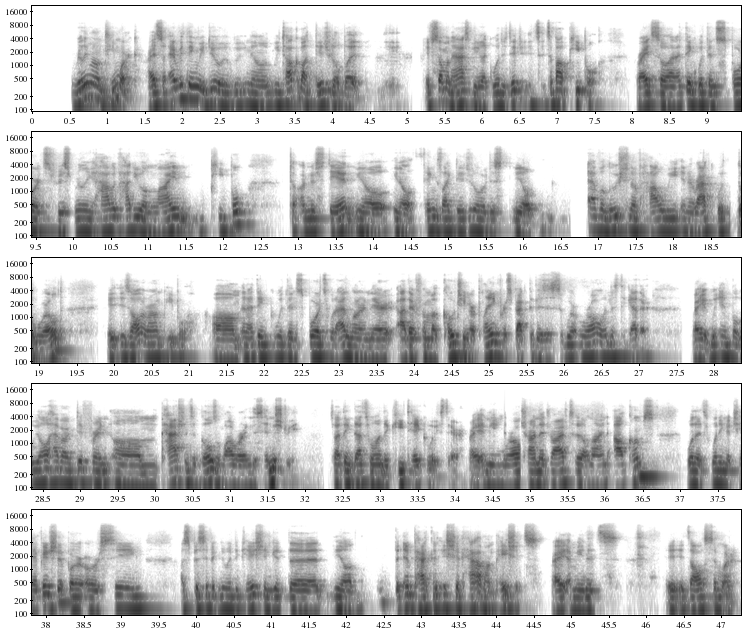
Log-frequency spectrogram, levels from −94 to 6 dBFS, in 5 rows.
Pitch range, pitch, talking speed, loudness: 115-130 Hz, 125 Hz, 210 wpm, -26 LUFS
